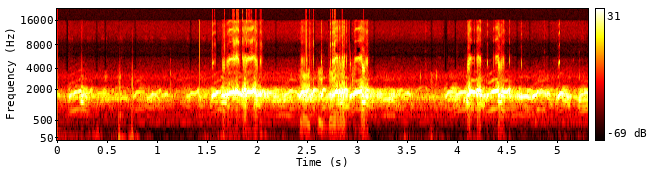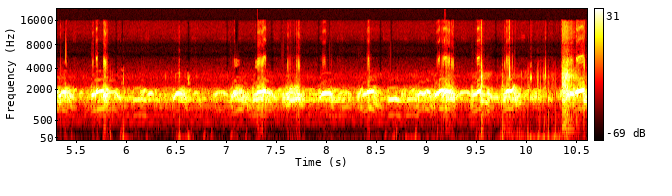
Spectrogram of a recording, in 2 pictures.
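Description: A flock of geese honking, many short calls overlapping in a continuous chorus, with a few sharp knocks mixed in.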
